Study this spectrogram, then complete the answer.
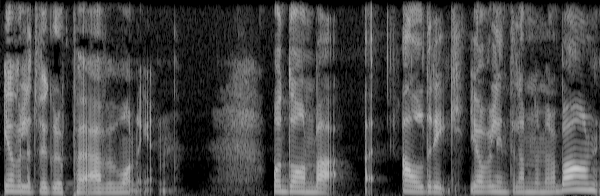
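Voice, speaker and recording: Recorded very cleanly with a silent background, a woman speaks in a dark, mellow tone at medium pitch with fairly even intonation. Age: 30s. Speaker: true crime podcast co-host. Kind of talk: casual true crime storytelling.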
